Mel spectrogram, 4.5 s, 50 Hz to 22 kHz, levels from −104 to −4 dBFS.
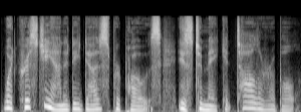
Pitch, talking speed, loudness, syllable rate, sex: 170 Hz, 120 wpm, -20 LUFS, 4.1 syllables/s, female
